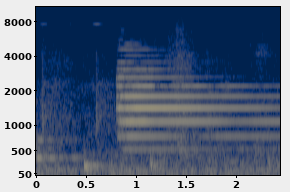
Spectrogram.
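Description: A bell is struck once, about a second in. Its several steady tones ring on and slowly fade away.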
